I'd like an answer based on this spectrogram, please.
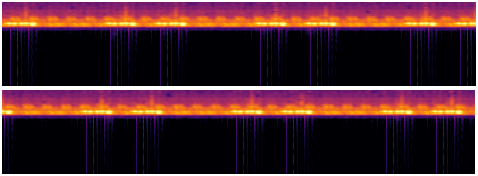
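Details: Calming cricket sounds: piercing, rapidly pulsed chirps paired together and repeated about every one and a half seconds, a regular rhythmic pattern over faint background hiss, nothing low-pitched present.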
